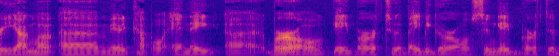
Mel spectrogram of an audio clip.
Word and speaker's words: Beryl: In 1948, a young Welshman named Timothy Evans and his wife, Burl, moved. – Burl? – B-E-R-Y-L. How would you say that? – Burl, okay. – You said it right.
